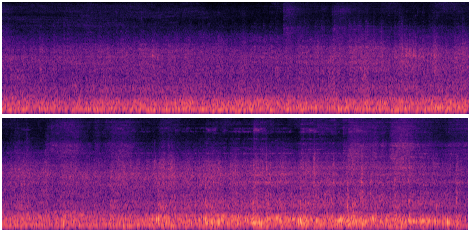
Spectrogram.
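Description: Freight train of loaded stone hopper wagons and a brake van rolling past, wheels rumbling over the rails, getting louder near the end as the brake van goes by.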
